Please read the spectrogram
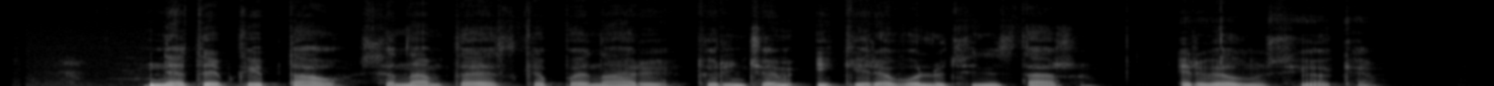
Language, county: Lithuanian, Klaipėda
